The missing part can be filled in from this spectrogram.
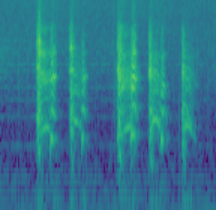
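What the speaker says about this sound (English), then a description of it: "Well, I cough all the time." A man coughs repeatedly, five short harsh bursts in quick succession, close and clear with no other sound around them.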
